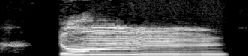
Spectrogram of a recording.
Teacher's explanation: idgham with gunna, so keep the sound in your nose for a longer time.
